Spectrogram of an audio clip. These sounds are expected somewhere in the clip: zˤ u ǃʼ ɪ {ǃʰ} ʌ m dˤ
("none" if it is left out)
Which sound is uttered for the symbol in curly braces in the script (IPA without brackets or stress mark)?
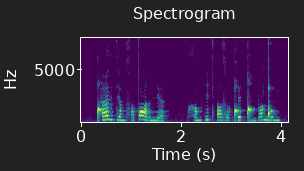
ɡ͡ǃ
